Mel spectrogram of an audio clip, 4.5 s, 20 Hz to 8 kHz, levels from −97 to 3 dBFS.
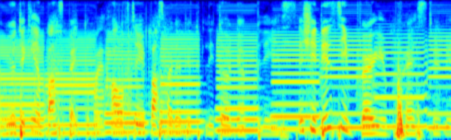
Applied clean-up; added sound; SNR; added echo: none; Wind instrument, woodwind instrument; 2 dB; none.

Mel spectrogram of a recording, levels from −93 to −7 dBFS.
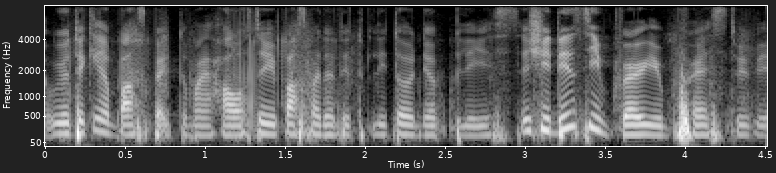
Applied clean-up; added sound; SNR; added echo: none; none; none; none.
